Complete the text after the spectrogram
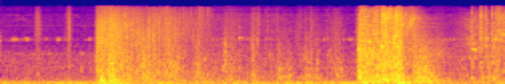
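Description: Wooden walls are built with quick clattering bursts.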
